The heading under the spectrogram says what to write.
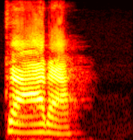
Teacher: sonido vibrante débil, en cara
